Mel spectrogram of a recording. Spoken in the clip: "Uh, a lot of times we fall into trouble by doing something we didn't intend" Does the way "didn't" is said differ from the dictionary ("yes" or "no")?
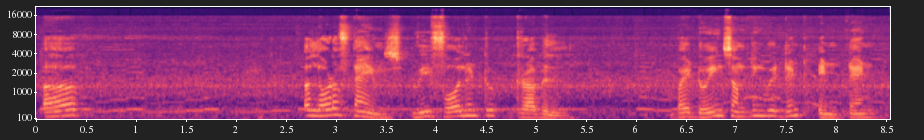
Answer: no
